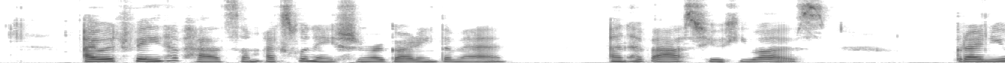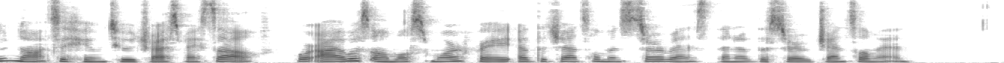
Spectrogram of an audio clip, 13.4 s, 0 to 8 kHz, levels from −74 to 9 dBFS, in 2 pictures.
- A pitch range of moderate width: No, narrow, 2.3 semitones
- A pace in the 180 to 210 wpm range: Yes, average, 185 wpm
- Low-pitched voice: No, high, 240 Hz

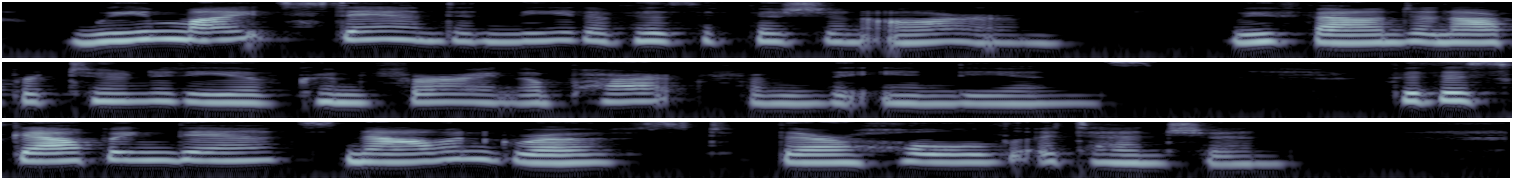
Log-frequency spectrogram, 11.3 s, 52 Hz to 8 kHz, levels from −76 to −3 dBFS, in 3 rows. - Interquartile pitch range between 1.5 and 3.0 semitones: Yes, narrow, 2.6 semitones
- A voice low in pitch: No, high, 225 Hz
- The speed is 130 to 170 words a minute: Yes, average, 150 wpm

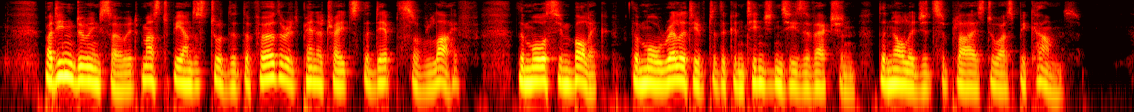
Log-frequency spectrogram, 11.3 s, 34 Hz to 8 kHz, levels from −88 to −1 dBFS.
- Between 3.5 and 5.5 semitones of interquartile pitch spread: Yes, average, 4.2 semitones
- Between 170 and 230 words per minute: Yes, average, 185 wpm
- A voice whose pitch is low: Yes, low, 130 Hz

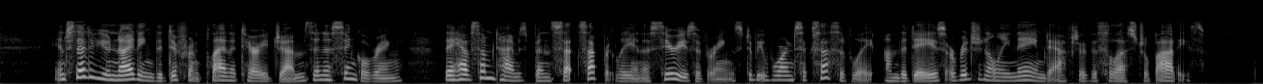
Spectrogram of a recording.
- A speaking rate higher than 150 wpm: Yes, average, 165 wpm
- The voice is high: Yes, high, 195 Hz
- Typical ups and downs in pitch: No, wide, 6.4 semitones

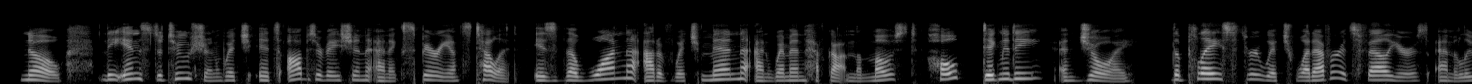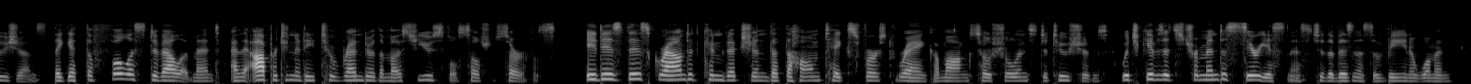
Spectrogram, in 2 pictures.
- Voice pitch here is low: No, medium, 185 Hz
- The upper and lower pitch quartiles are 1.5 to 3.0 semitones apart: No, average, 4.4 semitones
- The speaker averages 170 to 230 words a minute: No, average, 160 wpm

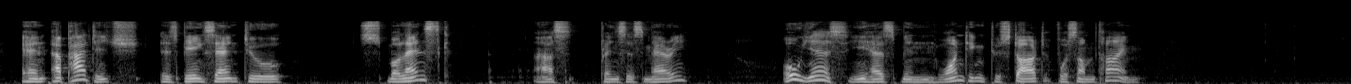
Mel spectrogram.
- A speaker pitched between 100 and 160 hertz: Yes, low, 135 Hz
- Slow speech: Yes, slow, 95 wpm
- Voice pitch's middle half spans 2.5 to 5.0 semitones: Yes, average, 3.9 semitones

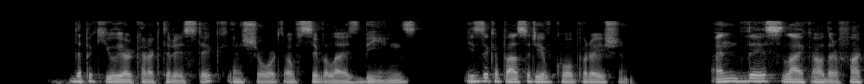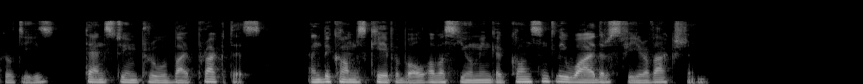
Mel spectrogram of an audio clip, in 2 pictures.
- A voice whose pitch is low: Yes, low, 105 Hz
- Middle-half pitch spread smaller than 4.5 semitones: Yes, average, 3.6 semitones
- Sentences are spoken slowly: Yes, slow, 120 wpm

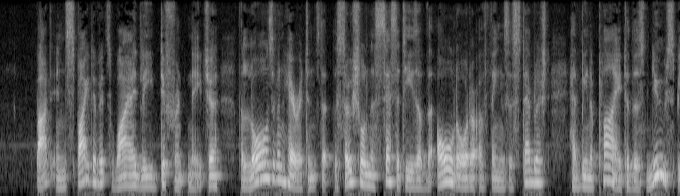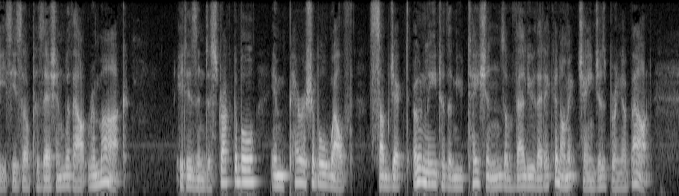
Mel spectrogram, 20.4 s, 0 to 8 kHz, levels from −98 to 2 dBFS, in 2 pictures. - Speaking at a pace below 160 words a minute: Yes, average, 150 wpm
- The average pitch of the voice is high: No, low, 105 Hz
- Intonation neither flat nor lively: No, wide, 6.7 semitones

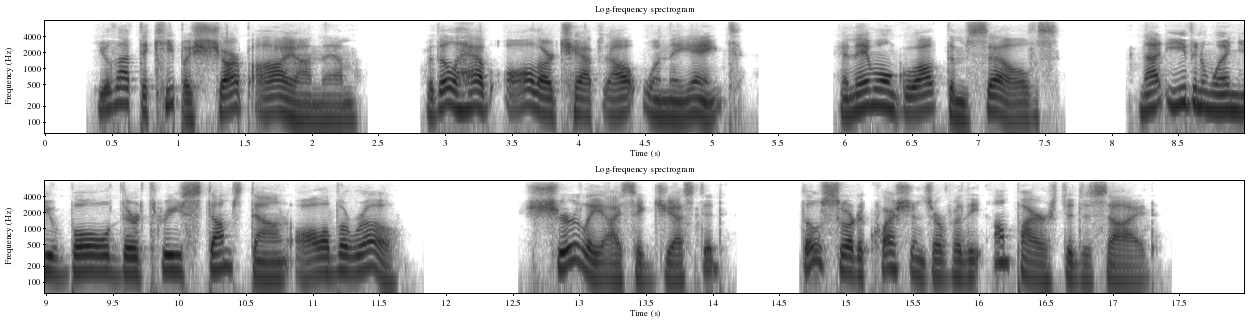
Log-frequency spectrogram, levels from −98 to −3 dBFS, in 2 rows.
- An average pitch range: No, wide, 6.4 semitones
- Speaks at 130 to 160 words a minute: No, average, 170 wpm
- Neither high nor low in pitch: Yes, medium, 145 Hz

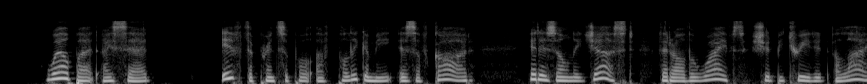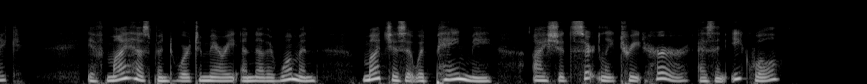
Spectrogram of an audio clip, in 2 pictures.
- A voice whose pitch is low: No, medium, 170 Hz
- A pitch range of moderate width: Yes, average, 4.6 semitones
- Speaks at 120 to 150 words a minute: No, average, 165 wpm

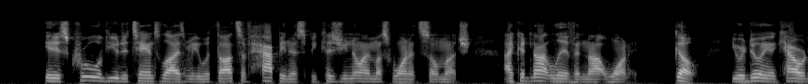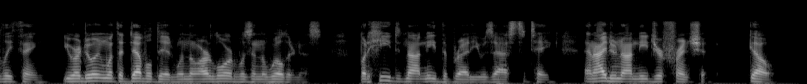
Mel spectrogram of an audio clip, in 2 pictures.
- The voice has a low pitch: Yes, low, 130 Hz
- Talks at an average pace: No, fast, 260 wpm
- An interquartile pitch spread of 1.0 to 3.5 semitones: Yes, narrow, 2.4 semitones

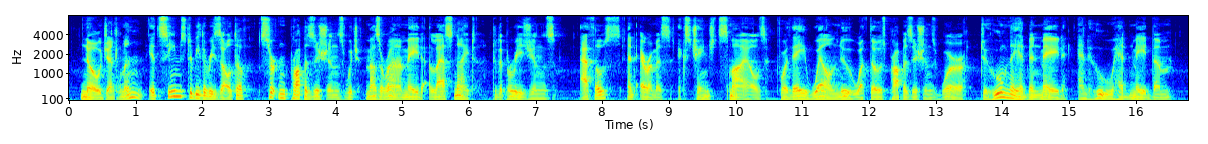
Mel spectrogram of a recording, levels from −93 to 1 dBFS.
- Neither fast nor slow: Yes, average, 155 wpm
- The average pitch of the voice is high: No, very low, 85 Hz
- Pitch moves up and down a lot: Yes, wide, 6.3 semitones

